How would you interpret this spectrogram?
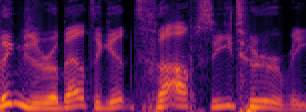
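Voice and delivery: movie trailer narrator voice. Imitating a rom-com film trailer: rom-com film trailer voice. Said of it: "Except for I'm doing the rom-com".

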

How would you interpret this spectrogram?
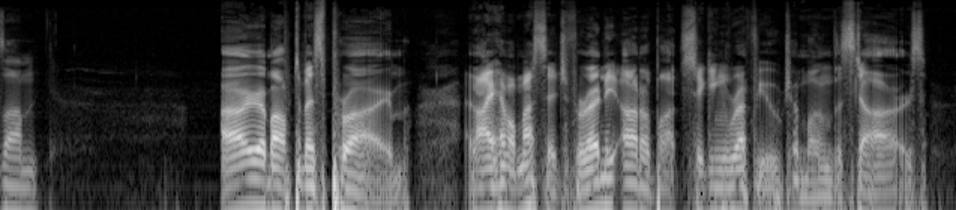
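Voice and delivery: acted robotic voice. Recalling the impression that freaked her out: Optimus Prime voice. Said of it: "I did this one impression of ... Optimus Prime".

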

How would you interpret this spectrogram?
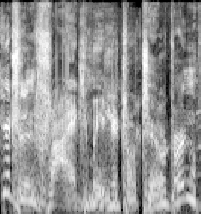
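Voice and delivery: put-on rough, creaky, rasping voice like old stone. Joking about being the Hogwarts castle: Hogwarts voice. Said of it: "the warts of Hogs would have that voice".

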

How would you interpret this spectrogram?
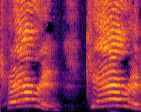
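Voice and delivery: high, loud, anguished scream. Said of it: "she's just starts screaming".

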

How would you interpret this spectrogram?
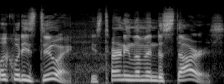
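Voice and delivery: sarcastic fake praise. Pretending to defend the coach to another speaker: sarcastic mock praise. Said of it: "that sarcasm there".

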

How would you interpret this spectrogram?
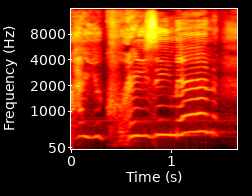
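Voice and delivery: acted high-pitched female yell. Retelling a widow shouting at a prophet: imitating a woman yelling. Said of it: "she's yelling".

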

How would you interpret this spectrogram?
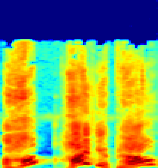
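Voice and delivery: voice pitched very high and loud. Podcast cohosts trying Disney voices, starting the bit in a Mickey Mouse voice. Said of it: "And the Mickey has to start".

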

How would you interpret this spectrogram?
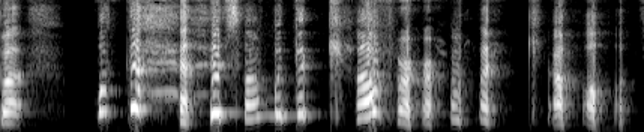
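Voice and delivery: laughing outburst, very high-pitched. Reviewing a card game, the speaker reacts to its cover: laughing uncontrollably. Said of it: "I can't stop laughing".

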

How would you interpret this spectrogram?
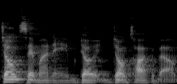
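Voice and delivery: put-on agitated snap. Retelling a cab story, acting out a latecomer's reply: retelling an agitated snap. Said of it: "calm down".

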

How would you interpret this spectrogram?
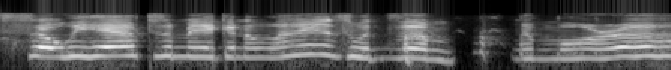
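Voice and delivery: high, loud, simpering, gushing voice. Discussing a scene, the speaker acts out a line in a simp Namor voice. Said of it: "It's Namor if he was a simp".

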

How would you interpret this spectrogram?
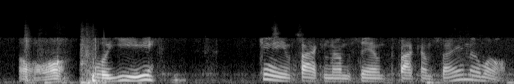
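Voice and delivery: put-on Australian accent. Asked where your australian accent is, answer in a put-on australian accent. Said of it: "Where's your Australian accent, mate?".

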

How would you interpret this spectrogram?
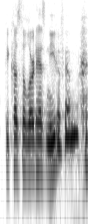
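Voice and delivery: tentative, wondering, hesitant, unsure tone. Acting out how they might have said the line, mock-unsure hesitant question. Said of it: "like wondering, is this going to work if we say it like this?".

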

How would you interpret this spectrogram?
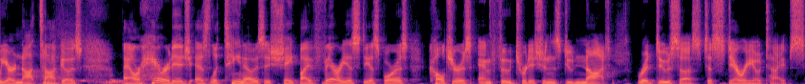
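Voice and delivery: ordinary talk

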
